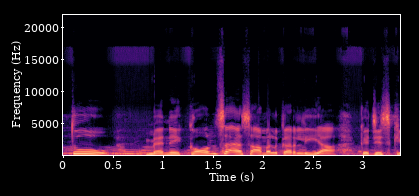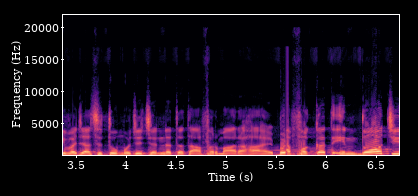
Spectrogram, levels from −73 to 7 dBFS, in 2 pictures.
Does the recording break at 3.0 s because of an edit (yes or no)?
no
